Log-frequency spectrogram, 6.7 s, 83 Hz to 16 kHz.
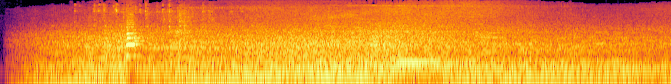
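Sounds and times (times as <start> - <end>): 
city traffic: 0.0 - 6.7
minibus taxi engine rumbling driving through city traffic: 0.0 - 6.7.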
